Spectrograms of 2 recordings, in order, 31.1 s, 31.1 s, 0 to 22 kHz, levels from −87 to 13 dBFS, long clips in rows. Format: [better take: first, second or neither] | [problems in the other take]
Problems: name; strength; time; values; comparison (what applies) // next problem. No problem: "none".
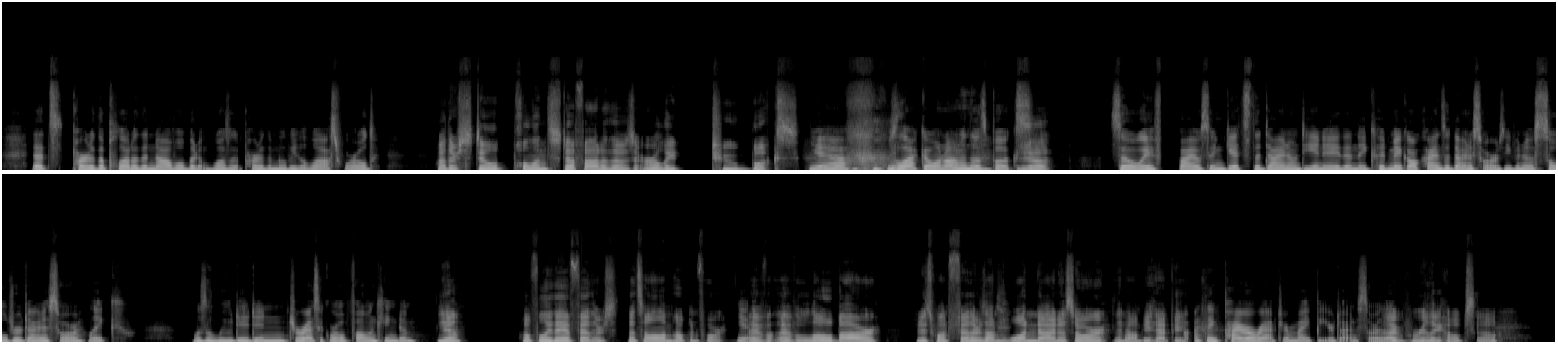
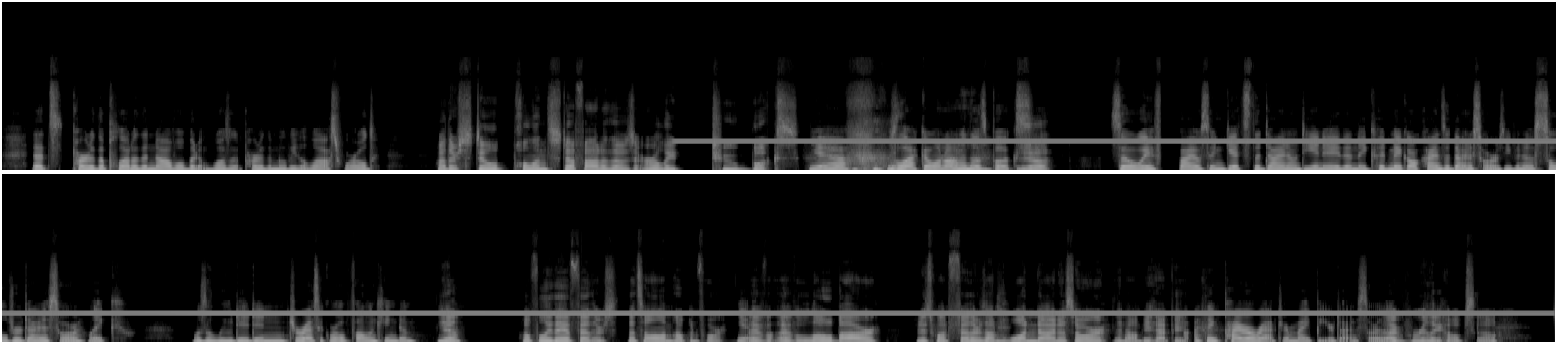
first | high-pitched whine; loud; from 6.5 s on; 4 kHz, 5 dB below the speech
